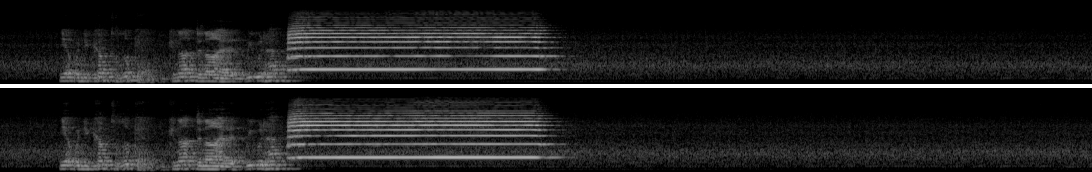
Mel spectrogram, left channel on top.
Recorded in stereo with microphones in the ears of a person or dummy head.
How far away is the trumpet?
About 0.8 m.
